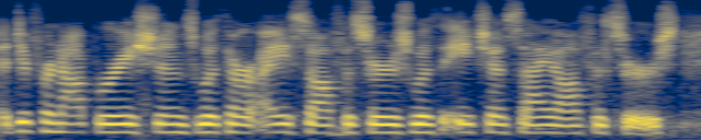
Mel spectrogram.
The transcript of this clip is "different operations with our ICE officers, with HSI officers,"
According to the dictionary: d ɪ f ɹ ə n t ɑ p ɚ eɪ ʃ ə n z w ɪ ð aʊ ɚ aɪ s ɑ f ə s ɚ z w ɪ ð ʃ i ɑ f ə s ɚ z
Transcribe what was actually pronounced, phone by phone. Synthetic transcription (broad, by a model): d ɪ f ɹ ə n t ɑ p ɚ eɪ ʃ ə n z w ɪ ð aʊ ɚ aɪ s ɑ f ə s ɚ z w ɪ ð s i ɑ f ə s ɚ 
